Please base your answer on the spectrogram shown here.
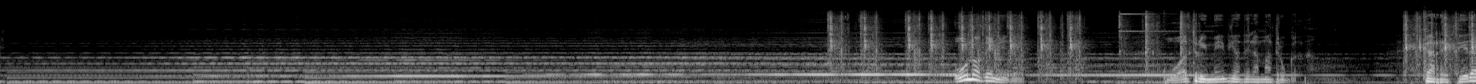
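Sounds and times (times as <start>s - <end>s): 
steady low musical drone: 0.0s - 14.7s
sharp typewriter key strikes clacking: 8.3s - 12.0s, 14.0s - 14.7s
speech: 9.6s - 10.3s, 11.7s - 13.2s, 14.2s - 14.7s.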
